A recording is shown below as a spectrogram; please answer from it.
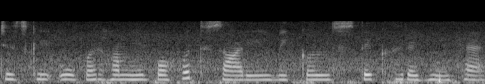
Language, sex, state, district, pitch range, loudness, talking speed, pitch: Hindi, female, Punjab, Fazilka, 215-225 Hz, -19 LUFS, 110 wpm, 220 Hz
